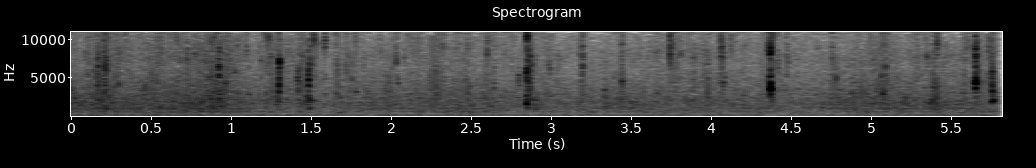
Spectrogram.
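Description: Steady rushing of water with a low rumble underneath and a few faint ticks.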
